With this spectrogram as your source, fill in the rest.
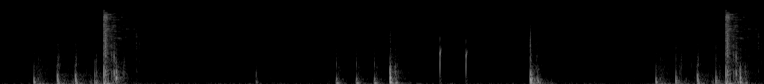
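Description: Ice blocks shatter and crumble.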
